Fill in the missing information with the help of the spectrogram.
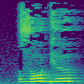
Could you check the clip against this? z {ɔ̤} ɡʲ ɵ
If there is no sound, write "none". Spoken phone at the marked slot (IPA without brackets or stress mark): ɔ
